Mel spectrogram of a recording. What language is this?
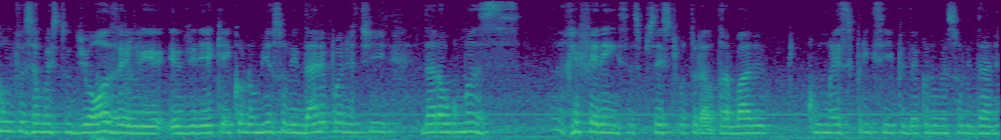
Portuguese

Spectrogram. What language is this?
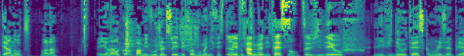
French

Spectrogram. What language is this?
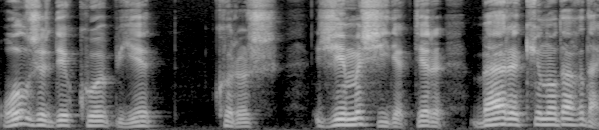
Kazakh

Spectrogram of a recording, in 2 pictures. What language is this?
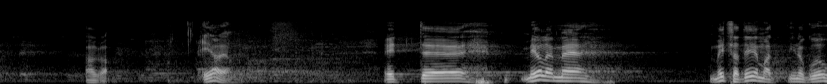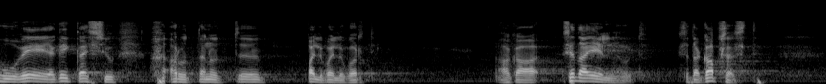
Estonian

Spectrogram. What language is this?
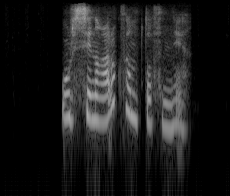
Kabyle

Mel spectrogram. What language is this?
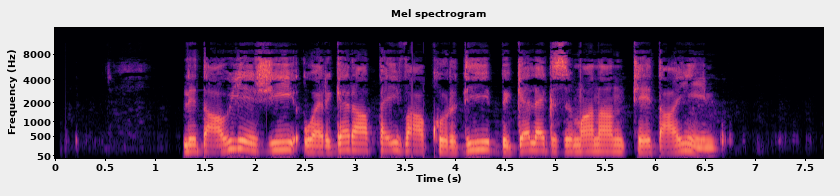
Kurdish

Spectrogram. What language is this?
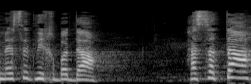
Hebrew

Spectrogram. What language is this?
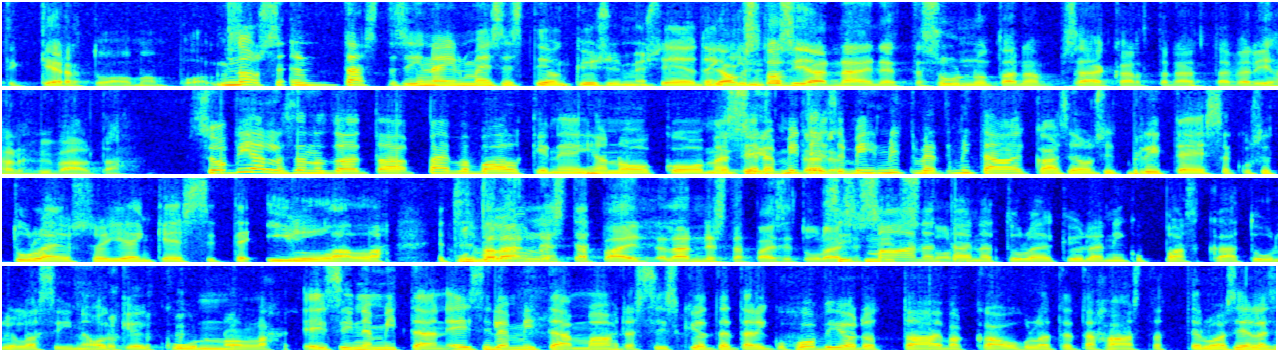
Finnish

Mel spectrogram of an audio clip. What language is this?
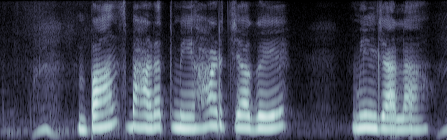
Bhojpuri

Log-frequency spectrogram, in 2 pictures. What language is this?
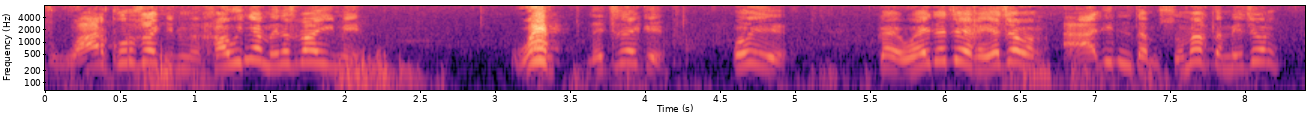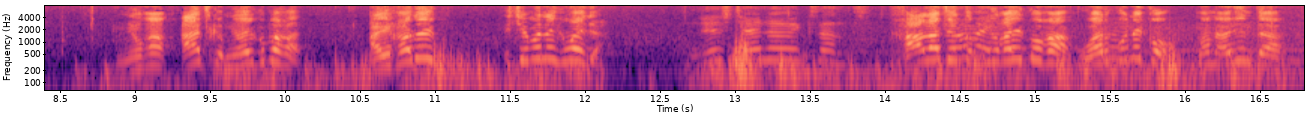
Spanish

